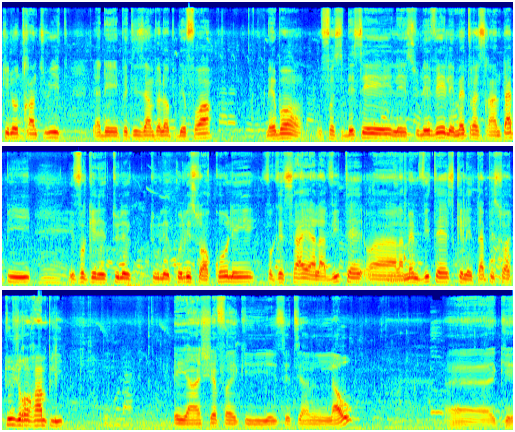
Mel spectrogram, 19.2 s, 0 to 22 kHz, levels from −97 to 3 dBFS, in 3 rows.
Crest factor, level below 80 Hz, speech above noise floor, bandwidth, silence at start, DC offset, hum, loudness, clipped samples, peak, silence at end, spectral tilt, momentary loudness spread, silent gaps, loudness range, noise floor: 16 dB; -44 dBFS; 22 dB; 19 kHz; 0 s; under 0.1%; none; -16 LUFS; under 0.1%; 0 dBFS; 0 s; -4.5 dB/octave; 17 LU; none; 5 LU; -37 dBFS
